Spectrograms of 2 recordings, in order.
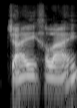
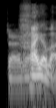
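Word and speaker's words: jai alai: a traditional sport called Jai Halai. Is that how you say it? Jai Halai. Hayalai. I thought it was Hayalai. Hayalai. Sorry, I'm pronouncing it terribly.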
